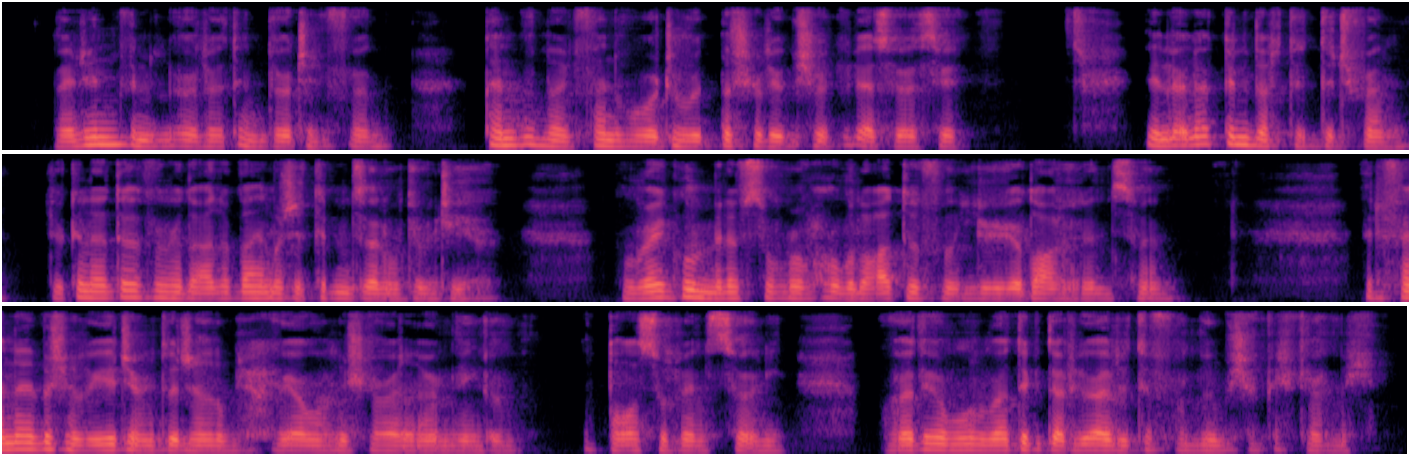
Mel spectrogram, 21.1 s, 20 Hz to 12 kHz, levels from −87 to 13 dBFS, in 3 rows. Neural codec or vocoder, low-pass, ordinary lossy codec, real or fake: autoencoder, 22.05 kHz, a latent of 192 numbers a frame, VITS, trained on one speaker; 9.9 kHz; none; fake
